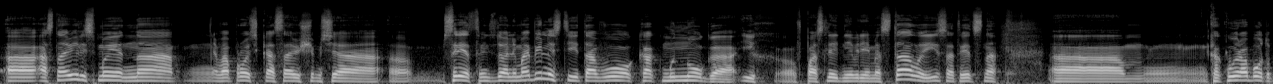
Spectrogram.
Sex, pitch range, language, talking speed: male, 150-190 Hz, Russian, 100 wpm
